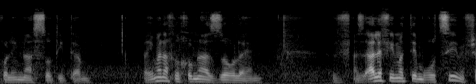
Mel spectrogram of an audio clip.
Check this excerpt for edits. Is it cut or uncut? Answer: cut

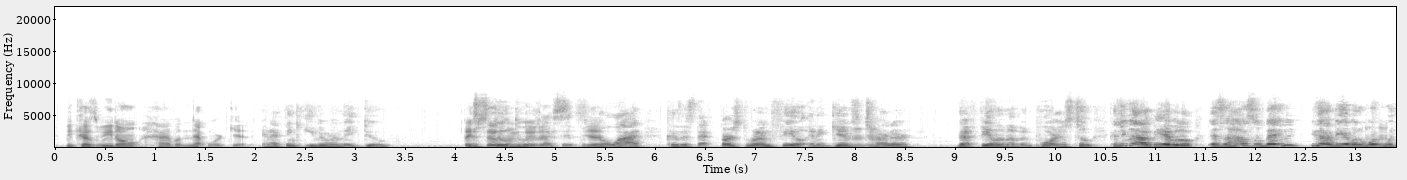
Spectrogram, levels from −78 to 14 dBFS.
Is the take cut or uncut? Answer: uncut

